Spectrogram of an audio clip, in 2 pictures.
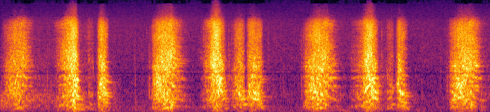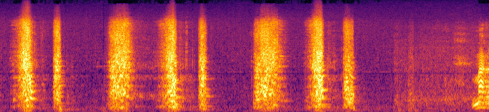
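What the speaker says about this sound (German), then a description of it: "Der Sägemann sägt." A hand saw cuts through wood in about fourteen regular back-and-forth strokes, each a close rasping burst separated by short pauses, with no speech.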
